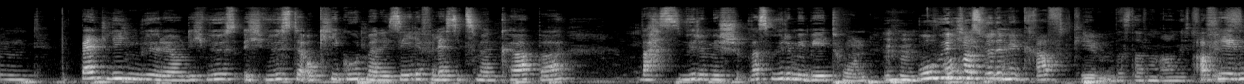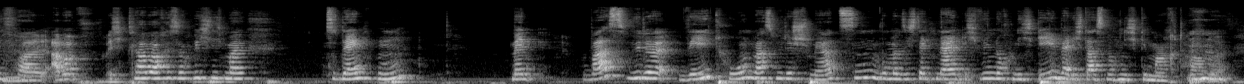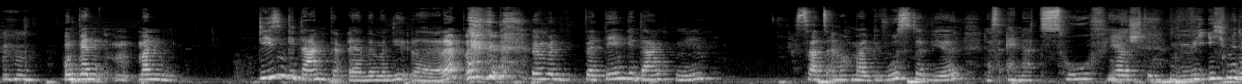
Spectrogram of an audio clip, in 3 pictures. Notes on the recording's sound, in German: Entschuldigt die schlechte Qualität diesmal, das Mikro ist bei den Aufnahmen leider nicht gut gestanden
